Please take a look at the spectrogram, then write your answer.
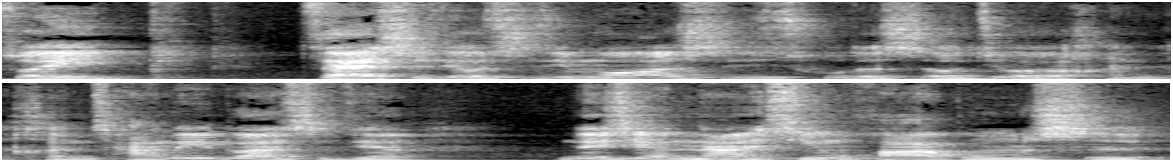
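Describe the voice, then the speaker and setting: The pitch of this man's voice varies in an ordinary way. He speaks at a fairly quick pace. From China, Fujian. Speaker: political scientist, university postdoc lecturer. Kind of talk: casual interview conversation. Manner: fast.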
